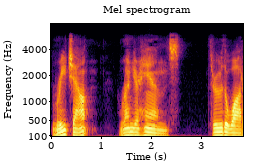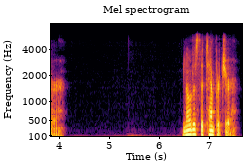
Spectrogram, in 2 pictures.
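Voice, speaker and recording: Slow, calm and soothing, a low-voiced man talks listeners through a guided mindfulness meditation with long pauses between instructions. The highs in the recording are cut off.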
